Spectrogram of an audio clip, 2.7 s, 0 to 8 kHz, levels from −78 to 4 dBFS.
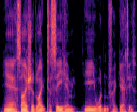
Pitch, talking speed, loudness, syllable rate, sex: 95 Hz, 240 wpm, -17 LUFS, 4.9 syllables/s, male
